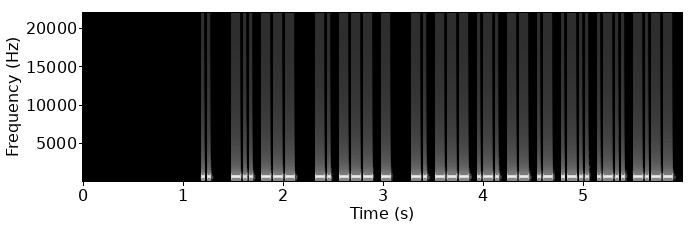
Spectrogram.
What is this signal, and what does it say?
Morse code, heard as a keyed tone, about 40 wpm, 700 Hz. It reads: I DO NOT NORMALLY
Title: Sentences from Top 1000 Words - Review Part 6 - 40wpm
